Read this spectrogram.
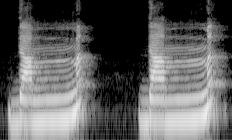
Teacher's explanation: Это «м», который смыкается и размыкается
